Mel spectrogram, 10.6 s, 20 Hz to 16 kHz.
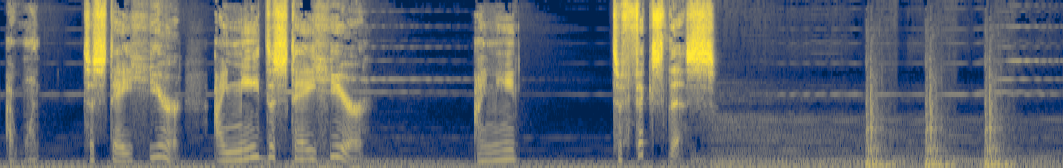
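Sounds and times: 
low rumbling background: 0:00.0 - 0:10.6
speech: 0:00.1 - 0:03.8, 0:04.8 - 0:05.3, 0:06.2 - 0:07.3
fist banging on drywall: 0:08.7 - 0:10.3.

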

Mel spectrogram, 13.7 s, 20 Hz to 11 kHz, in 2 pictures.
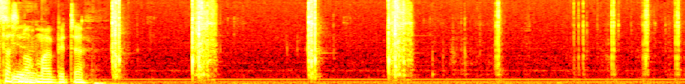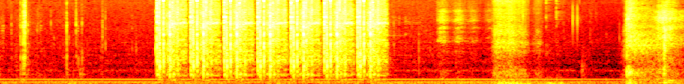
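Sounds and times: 
speech: 0:00.0 - 0:01.0
SLR camera shutter releases: 0:01.9 - 0:02.2, 0:03.0 - 0:03.3, 0:03.9 - 0:04.2, 0:08.4 - 0:10.8
rapid motor-driven burst of SLR shutter firing: 0:01.9 - 0:02.2, 0:03.0 - 0:04.2, 0:08.4 - 0:10.8.

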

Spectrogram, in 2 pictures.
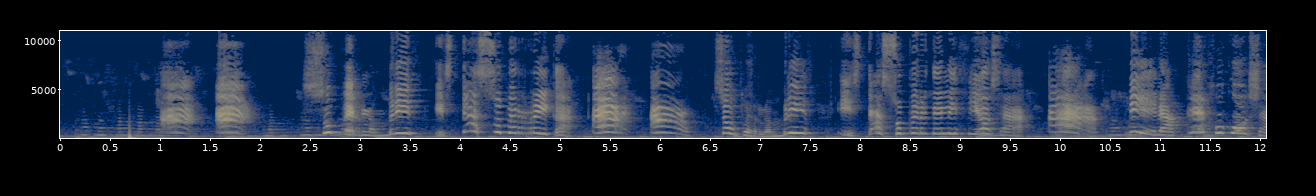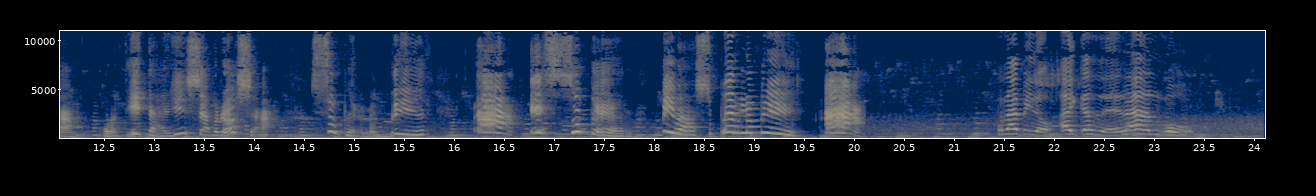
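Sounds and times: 
low musical backing: 0:00.0 - 0:24.1
crow cawing on a tree branch at night: 0:00.9 - 0:02.1, 0:05.3 - 0:06.4, 0:16.2 - 0:16.7, 0:19.6 - 0:20.2
speech: 0:06.9 - 0:08.4, 0:12.0 - 0:18.8.

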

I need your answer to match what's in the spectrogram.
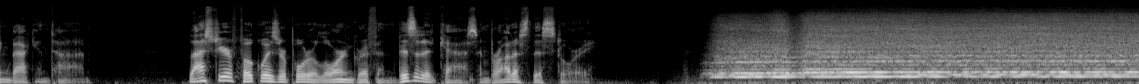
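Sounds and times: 
speech: 0:00.0 - 0:01.0, 0:01.9 - 0:06.0
1920s Heisler steam locomotive whistle as the train departs: 0:07.0 - 0:11.3.

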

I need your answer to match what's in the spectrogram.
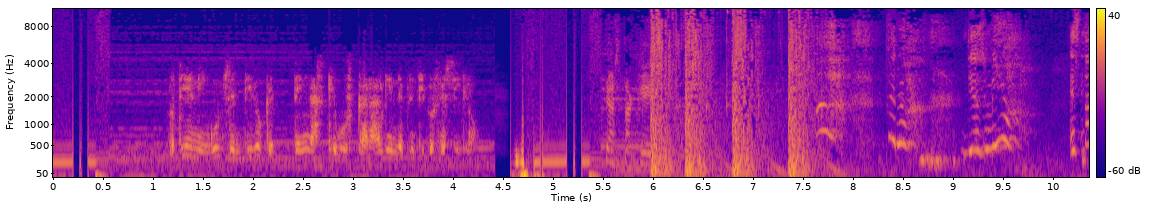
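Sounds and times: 
speech: 0:01.2 - 0:06.5, 0:08.7 - 0:10.3
gunshots: 0:06.0 - 0:07.9.

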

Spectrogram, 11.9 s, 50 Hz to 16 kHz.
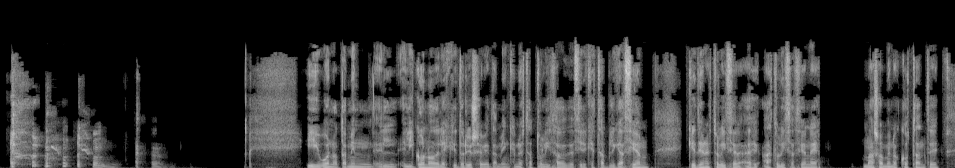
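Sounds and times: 
person coughing in harsh bursts: 0:00.1 - 0:02.2
speech: 0:01.2 - 0:02.2, 0:03.8 - 0:11.9.

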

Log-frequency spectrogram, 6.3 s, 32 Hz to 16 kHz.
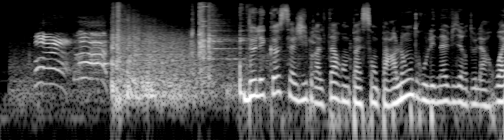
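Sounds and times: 
drawn-out tonal call: 0:00.4 - 0:01.4
single loud ceremonial salute cannon blast: 0:01.3 - 0:03.9
speech: 0:03.1 - 0:06.3.

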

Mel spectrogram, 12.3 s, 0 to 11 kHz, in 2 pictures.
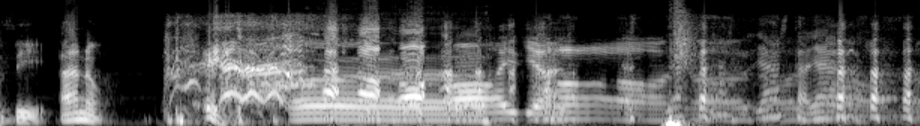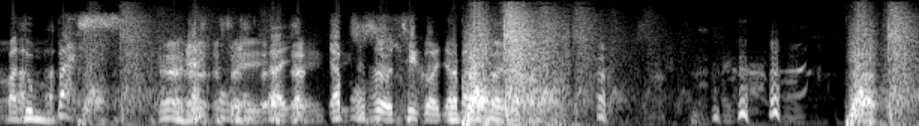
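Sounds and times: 
people chatting: 0:00.0 - 0:10.0
speech: 0:00.0 - 0:12.2
laughter: 0:01.1 - 0:11.8
whip cracks: 0:06.8 - 0:07.2, 0:09.2 - 0:10.4, 0:11.8 - 0:12.2.

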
